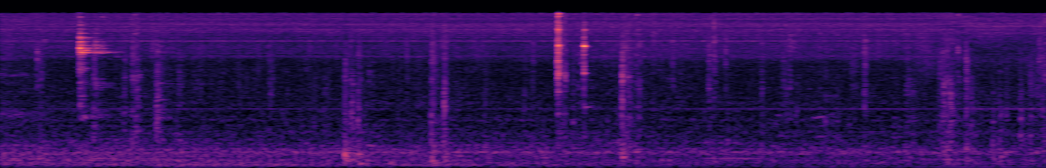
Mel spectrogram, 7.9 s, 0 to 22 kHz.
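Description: Class 158 diesel multiple unit heard from inside the door vestibule: a steady low rumble from the train, with a few short sharp knocks from the door area and bodywork.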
